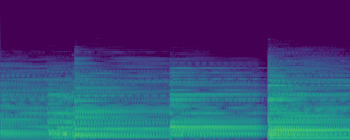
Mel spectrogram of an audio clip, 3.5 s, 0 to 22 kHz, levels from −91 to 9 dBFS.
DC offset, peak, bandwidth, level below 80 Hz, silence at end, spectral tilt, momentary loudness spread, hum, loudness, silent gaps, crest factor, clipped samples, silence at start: under 0.1%; -8 dBFS; 5.2 kHz; -44 dBFS; 0 s; -11 dB/octave; 9 LU; none; -25 LUFS; none; 18 dB; under 0.1%; 0 s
